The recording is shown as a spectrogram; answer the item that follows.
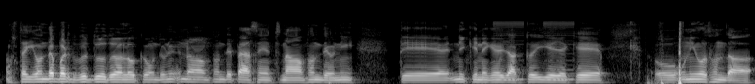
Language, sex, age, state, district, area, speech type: Dogri, male, 30-45, Jammu and Kashmir, Udhampur, urban, spontaneous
